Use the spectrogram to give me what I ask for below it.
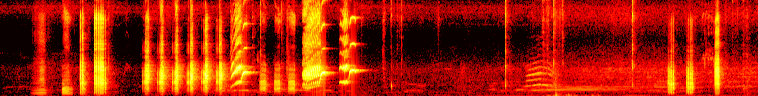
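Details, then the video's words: Starling song used to lure another bird: quick series of harsh, raspy notes and a loud squawk, then falling whistles over a low buzzy tone, ending with three more rasping notes. "Burung jalak memancing mangguk mangguk"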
